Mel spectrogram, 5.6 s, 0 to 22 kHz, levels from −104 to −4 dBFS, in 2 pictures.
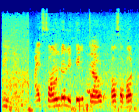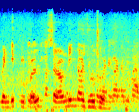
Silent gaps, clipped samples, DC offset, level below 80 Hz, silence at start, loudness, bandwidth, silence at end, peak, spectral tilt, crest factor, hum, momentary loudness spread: none; under 0.1%; under 0.1%; -38 dBFS; 0 s; -14 LUFS; 14.5 kHz; 0 s; 0 dBFS; -4.5 dB/octave; 14 dB; none; 9 LU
